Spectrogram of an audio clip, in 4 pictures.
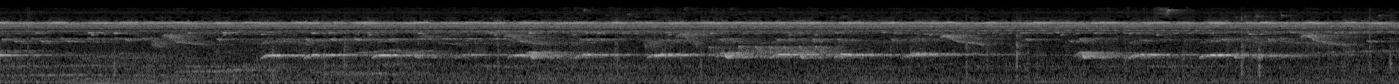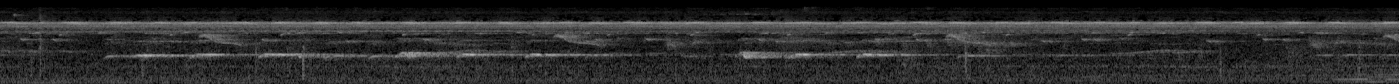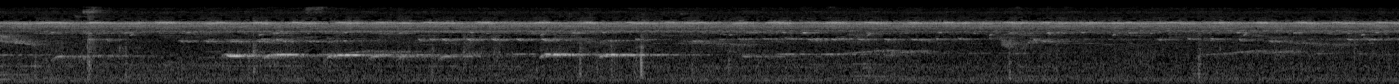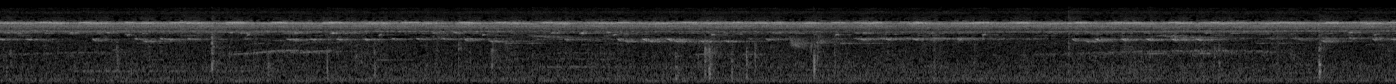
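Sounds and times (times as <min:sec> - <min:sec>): high-pitched insect drone: 0:00.0 - 0:26.3, 0:26.9 - 0:38.6.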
